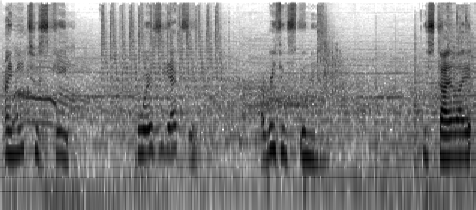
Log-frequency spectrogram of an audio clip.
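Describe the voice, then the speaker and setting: Disillusioned soldier girl thinking out loud, audio drama, sounds a bit off-mic, big music behind. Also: fairly high pitch, huge pitch swings, unhurried, recorded from a distance. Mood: shocked, anguished. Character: disillusioned young woman soldier on covert mission. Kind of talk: first-person audio drama inner narration.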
